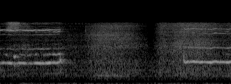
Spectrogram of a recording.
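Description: Red toy poodle crying in long, high, steady whines, played back from a laptop: one cry breaks off about half a second in, a softer hiss follows, and a second cry starts near the end. The dog is crying over ducks it wants to go after.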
